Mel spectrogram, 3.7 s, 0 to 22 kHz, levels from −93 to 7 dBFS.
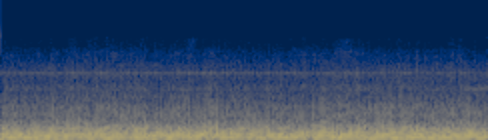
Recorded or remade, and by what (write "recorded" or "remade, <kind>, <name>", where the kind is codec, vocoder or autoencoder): remade, vocoder, Vocos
